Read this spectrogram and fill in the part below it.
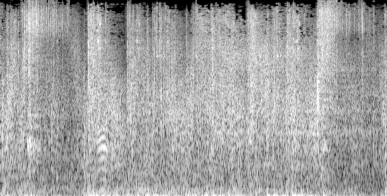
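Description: Heavy game music pounds with deep bass.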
